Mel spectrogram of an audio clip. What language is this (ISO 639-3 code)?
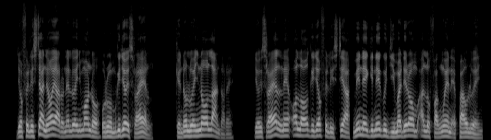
luo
